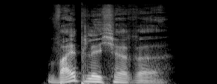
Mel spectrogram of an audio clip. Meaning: inflection of weiblich: 1. strong/mixed nominative/accusative feminine singular comparative degree 2. strong nominative/accusative plural comparative degree
- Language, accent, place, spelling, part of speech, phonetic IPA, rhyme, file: German, Germany, Berlin, weiblichere, adjective, [ˈvaɪ̯plɪçəʁə], -aɪ̯plɪçəʁə, De-weiblichere.ogg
